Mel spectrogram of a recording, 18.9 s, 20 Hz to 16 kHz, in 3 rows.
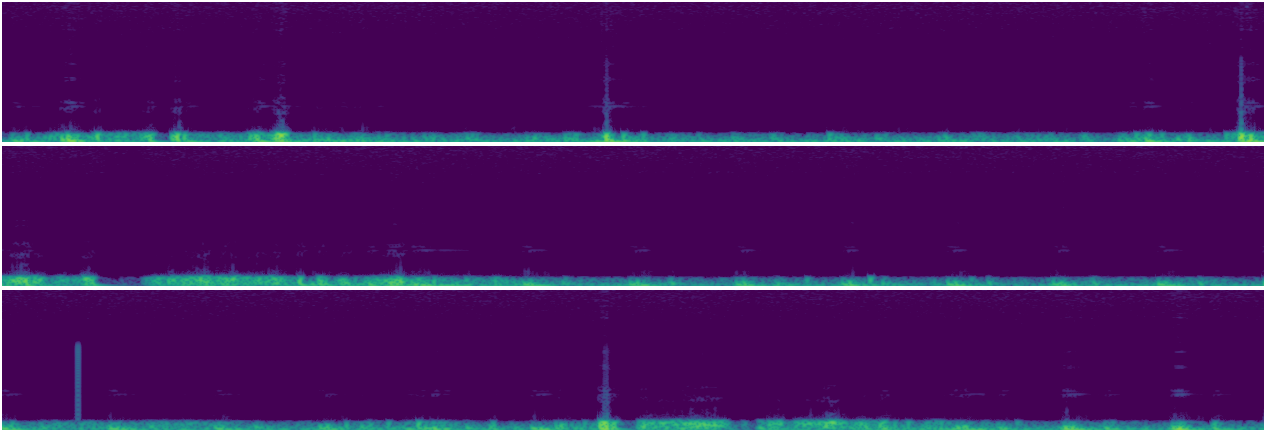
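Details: Heartbeat after a 3 km run at about 150 bpm, recorded with a wireless stethoscope using membrane and funnel in all frequency modes. Valve areas and Botkin-Erb's point were covered, standing in a light tilt. Fast, regular thumps: exercise sinus tachycardia.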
